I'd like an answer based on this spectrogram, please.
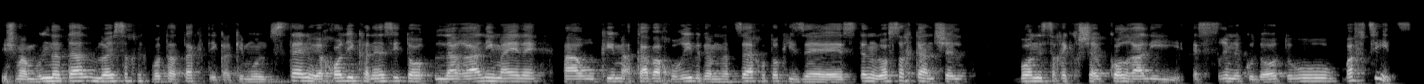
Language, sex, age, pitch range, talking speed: Hebrew, male, 20-39, 130-150 Hz, 170 wpm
